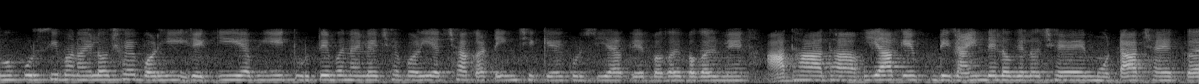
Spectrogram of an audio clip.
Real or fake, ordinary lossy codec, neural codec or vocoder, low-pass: real; AAC, 24 kbps; none; 5.4 kHz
